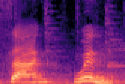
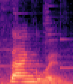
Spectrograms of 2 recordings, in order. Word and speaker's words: sanguine: for today is sanguine it is pronounced as sang win sanguine it means being optimistic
